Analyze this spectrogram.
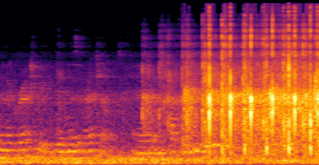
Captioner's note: applause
